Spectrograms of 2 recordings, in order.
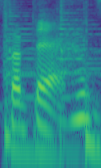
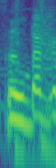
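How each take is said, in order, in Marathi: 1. शेवटच्या अक्षरात मोकळा 'ae' स्वर आहे. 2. शेवटच्या अक्षरात लहान 'uh' स्वर आहे. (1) "सटॅक आवाज आला पाहिजे" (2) "सटक नाही"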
